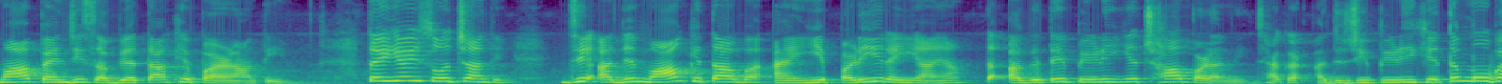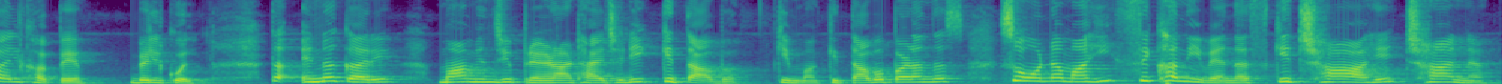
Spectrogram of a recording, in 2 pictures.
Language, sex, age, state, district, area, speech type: Sindhi, female, 18-30, Gujarat, Kutch, urban, spontaneous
